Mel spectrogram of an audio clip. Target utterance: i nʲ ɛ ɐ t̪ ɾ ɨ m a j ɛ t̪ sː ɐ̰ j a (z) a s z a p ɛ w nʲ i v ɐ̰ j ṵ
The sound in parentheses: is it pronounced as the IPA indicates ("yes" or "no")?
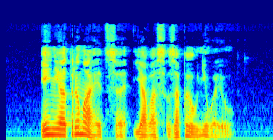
no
